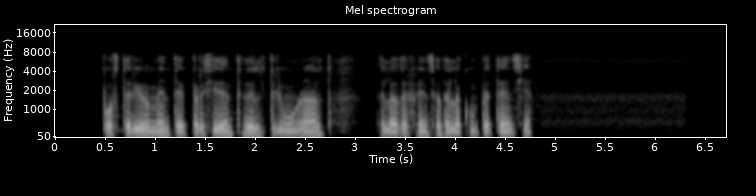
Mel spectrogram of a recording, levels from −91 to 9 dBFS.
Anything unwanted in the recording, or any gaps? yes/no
no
